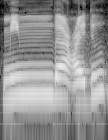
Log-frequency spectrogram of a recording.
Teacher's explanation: من بعد، میم کی زیر کو نون ساکن کے ساتھ ملاتے ہوئے اقلاب ہوگا کیونکہ نون ساکن کے اوپر چھوٹی میم اور اگلا حرف با ہے، تو یہاں پہ نون ساکن کی آواز کو میم میں بدل کے غنہ کرتے ہوئے پڑھیں گے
